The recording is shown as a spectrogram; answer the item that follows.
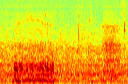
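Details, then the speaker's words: Sleeping female pug, dreaming with paws twitching, gives one rough, low, buzzing snore, then quieter breathing against room noise. "so please do what you can you can hear the pug snoring"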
